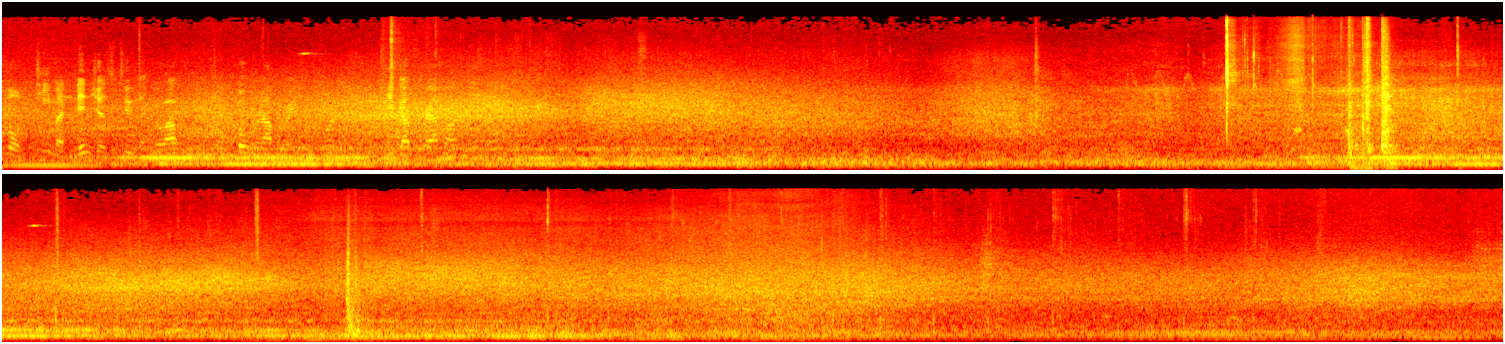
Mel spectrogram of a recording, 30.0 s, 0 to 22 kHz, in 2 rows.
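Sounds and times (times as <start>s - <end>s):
traffic and engine rumble: 0.0s - 30.0s
car door latch clicking: 13.4s - 14.0s.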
